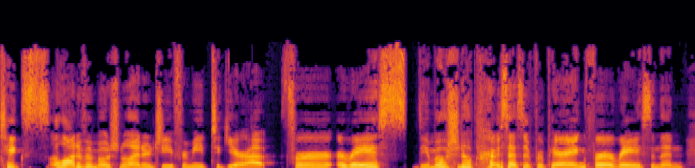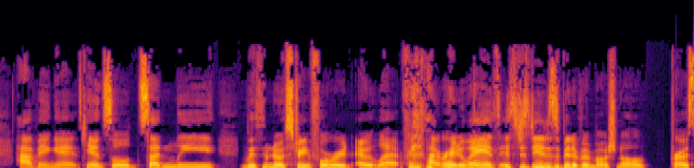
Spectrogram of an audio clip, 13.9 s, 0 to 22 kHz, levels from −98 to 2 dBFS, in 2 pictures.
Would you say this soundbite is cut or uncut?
cut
